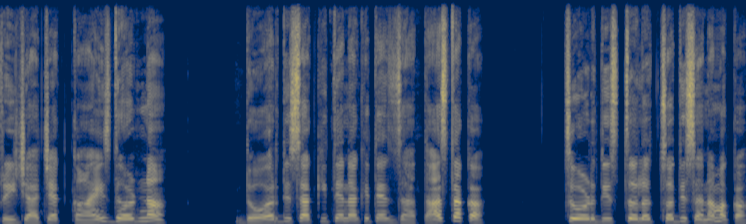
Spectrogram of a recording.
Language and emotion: Goan Konkani, sad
